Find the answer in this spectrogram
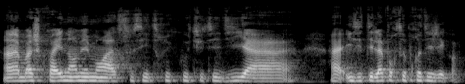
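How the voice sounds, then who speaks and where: A man's voice: a little high, little pitch movement, brisk. A man hosting a podcast, chatting casually and asking his guest short questions. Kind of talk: casual interview chat.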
